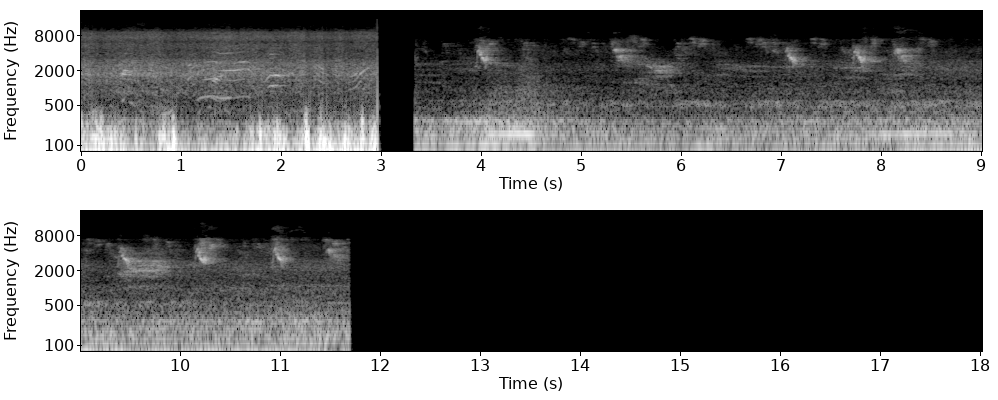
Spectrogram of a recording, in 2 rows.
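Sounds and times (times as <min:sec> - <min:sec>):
birds chirping: 0:02.8 - 0:11.7.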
